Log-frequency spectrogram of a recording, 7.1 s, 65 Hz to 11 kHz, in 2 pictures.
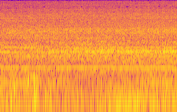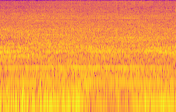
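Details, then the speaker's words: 1992 Corvette LT1 V8, 751 miles, stock exhaust: smooth steady idle with faint constant whirr of the air pumps, audible because of stock mufflers; everything normal. "when you got stock exhaust on these things, you notice those air pumps. If you got loud mufflers, you'll never hear them."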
